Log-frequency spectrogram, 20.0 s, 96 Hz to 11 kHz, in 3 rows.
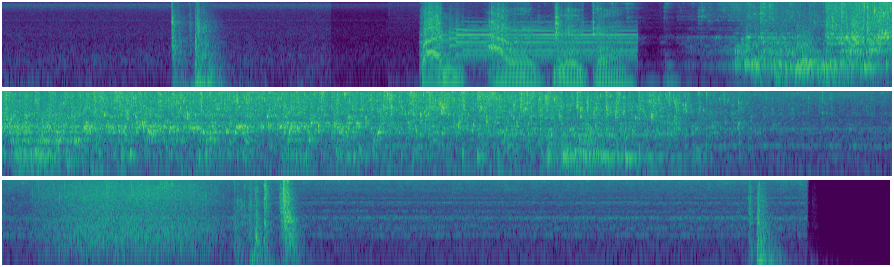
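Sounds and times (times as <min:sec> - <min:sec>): toilet flushing: 0:04.9 - 0:19.4.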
